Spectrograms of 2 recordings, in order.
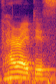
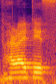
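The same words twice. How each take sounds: Both takes have the same delivery.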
